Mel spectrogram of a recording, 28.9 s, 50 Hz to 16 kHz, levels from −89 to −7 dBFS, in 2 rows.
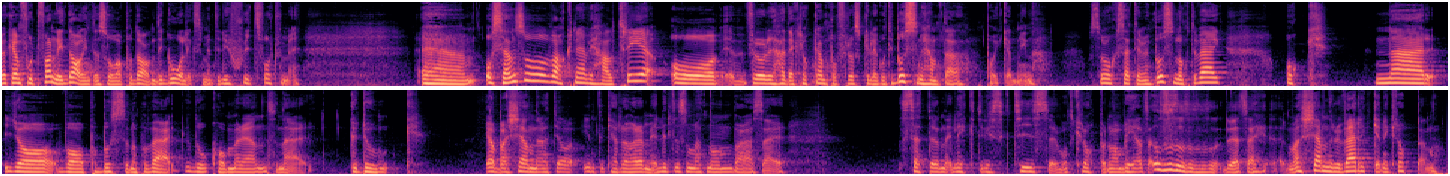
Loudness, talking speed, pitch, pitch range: -26 LUFS, 215 wpm, 160 Hz, 150-185 Hz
